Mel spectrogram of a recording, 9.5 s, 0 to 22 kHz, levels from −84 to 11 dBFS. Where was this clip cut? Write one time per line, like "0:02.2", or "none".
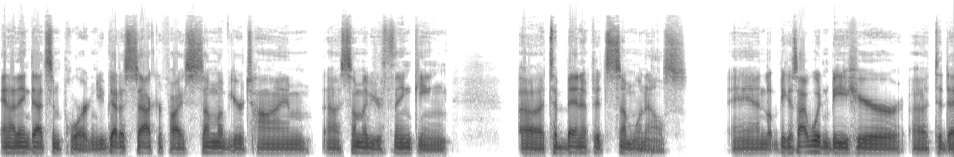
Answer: none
